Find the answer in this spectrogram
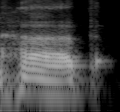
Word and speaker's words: herb: this to you but the letter h in herb is not silent number three the letter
